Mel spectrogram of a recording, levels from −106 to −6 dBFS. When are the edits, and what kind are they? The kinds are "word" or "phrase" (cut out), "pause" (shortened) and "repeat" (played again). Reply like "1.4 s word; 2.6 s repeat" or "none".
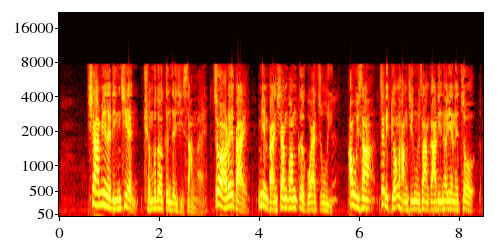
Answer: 3.0 s pause; 5.5 s phrase

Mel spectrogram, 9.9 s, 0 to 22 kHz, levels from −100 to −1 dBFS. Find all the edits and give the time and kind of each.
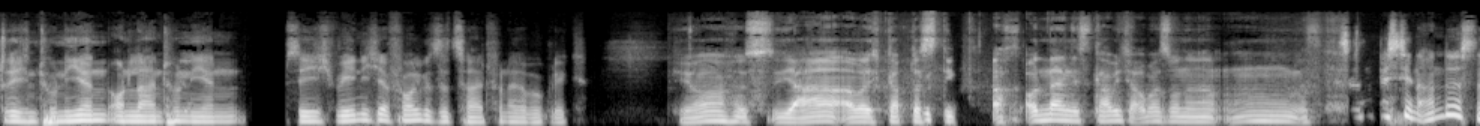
none

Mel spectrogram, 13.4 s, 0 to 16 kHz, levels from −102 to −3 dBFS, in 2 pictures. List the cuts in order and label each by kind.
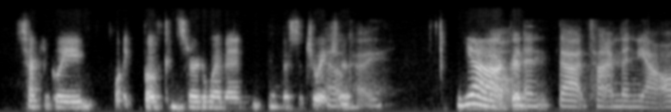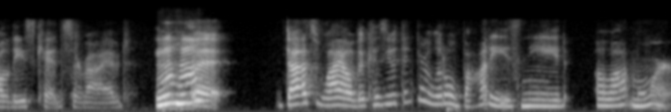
none

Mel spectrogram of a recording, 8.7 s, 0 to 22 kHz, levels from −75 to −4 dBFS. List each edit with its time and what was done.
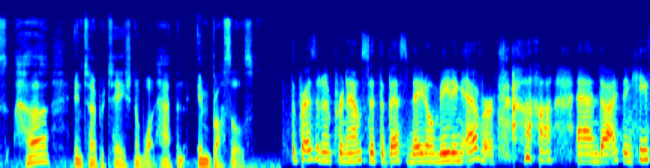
2.5 s word

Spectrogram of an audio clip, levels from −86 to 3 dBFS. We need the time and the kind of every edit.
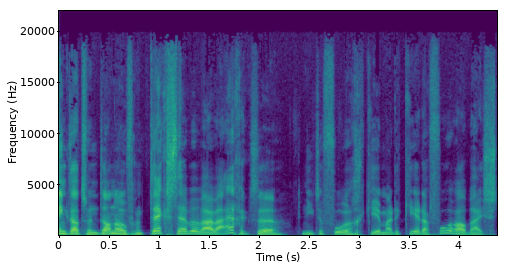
2.3 s pause

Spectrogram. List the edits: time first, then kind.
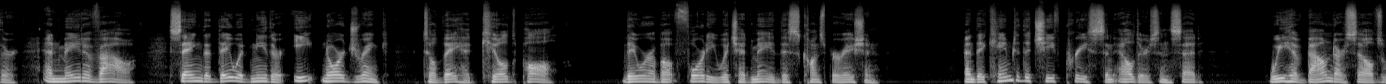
none

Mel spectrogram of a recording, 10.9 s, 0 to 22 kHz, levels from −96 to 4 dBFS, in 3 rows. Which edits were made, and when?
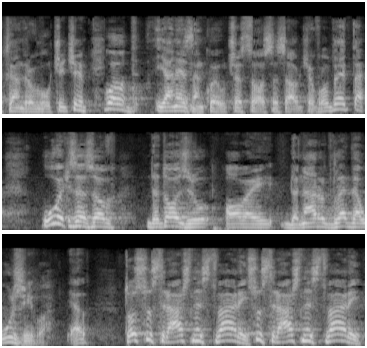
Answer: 1.0 s phrase; 4.3 s word; 5.0 s pause; 9.7 s repeat

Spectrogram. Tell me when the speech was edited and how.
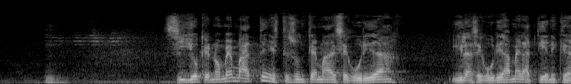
2.0 s word

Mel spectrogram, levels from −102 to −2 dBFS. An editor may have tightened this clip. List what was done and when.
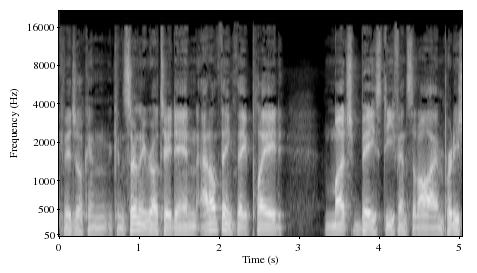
none

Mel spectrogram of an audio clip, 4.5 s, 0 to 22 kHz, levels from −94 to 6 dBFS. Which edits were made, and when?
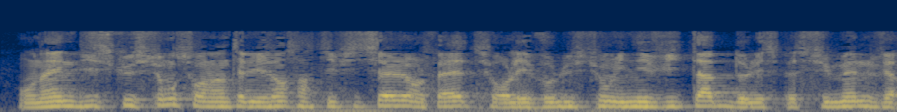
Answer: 2.1 s phrase

